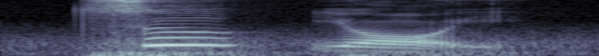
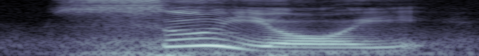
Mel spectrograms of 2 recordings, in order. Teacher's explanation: a small t sound is there and it is not suyoi, which is an s sound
